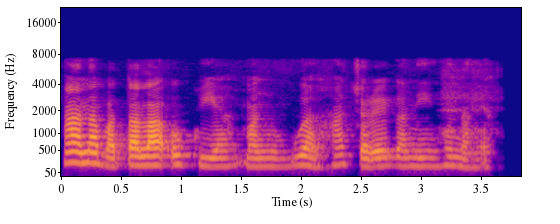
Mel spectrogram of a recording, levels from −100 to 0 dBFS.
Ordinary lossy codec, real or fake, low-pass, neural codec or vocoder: none; real; 7.2 kHz; none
